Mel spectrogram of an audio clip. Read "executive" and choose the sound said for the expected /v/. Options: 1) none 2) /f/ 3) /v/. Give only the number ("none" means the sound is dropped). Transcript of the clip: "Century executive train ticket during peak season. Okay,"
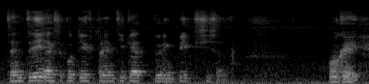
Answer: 2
